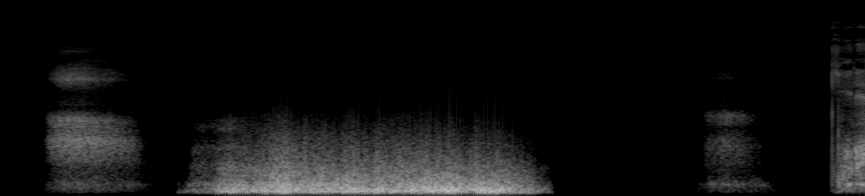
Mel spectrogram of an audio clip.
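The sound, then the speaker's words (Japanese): Soft breath blown into the ear: one long, steady airy blow with a low rush, framed by a few shorter, quieter breaths before and after. No voice is heard. “妹にお耳ふうふうされるなんて、恥ずかしくない？”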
